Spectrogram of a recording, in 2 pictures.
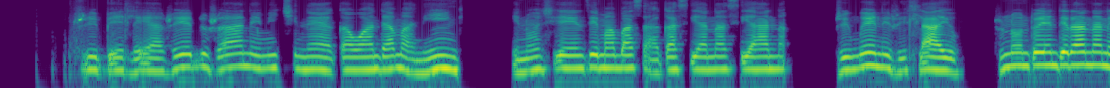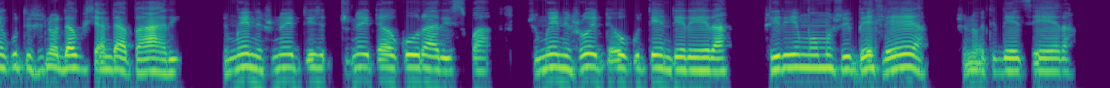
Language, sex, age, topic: Ndau, male, 18-24, health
